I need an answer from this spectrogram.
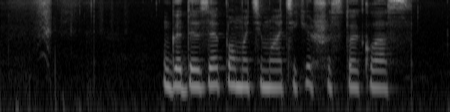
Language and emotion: Russian, neutral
